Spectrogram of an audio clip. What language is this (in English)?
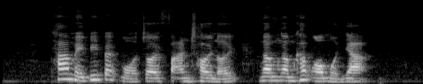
Cantonese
